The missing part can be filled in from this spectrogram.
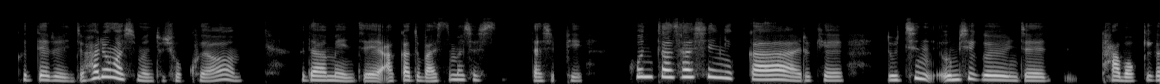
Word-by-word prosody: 그때를 195 -4 -2
인제 155 +2 -8
활용하시면 260 - +1
더 - - -18
좋고요. 170 +4 -4 0.6
그 200 - -10
다음에 190 -3 +2
인제 155 -1 -1
아까도 185 +3 -1
말씀하셨스 210 +7 -4 0.3
다시피 170 0 -7 0.5
혼자 350 -2 +4
사시니까 280 - +3
이렇게 180 +1 -4 0.4
"놓친 205 +5 0
음식을 210 -2 +2
인제 175 -1 -1 0.5
다 190 - +1
먹기가 170 +4 -2
200 Hz, 265 characters per minute, -23 LUFS, 175-225 Hz, 0.6 s, 혼자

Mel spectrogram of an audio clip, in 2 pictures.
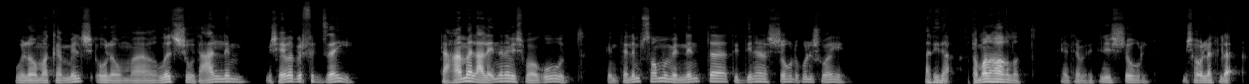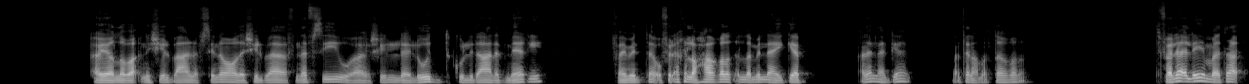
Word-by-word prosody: ولو 90 -1 +2
ما 90 - +1
كملش 110 +10 -1
ولو 95 -3 0
ما 90 -1 -3
غلِطْش 115 +7 +2
واتعلِّم 120 +3 0 0.2
مش - - -2
هيبقى 140 +4 +4
Perfect 140 -6 -6
زيي، 110 -2 +1 0.8
تَعَامَل 150 -2 +6
على 105 -2 +7
إن 140 - 0
أنا 145 - +3
مش 125 -6 0
موجود، 110 +4 -1 0.3
أنت - - -7
ليه 125 - 0
مُصمِّم 140 -2 -1
إن 105 +1 0
أنت 135 +1 +1
تدّيني 115 +5 -5
أنا 130 - 0
الشُّغل 120 +1 -3
كُلّ 125 0 -4
شوية؟ 110 -1 -5 0.7
قال - - -2
لي - - 0
لأ. - - -3 0.2
طَب - - +1
أنا 130 - +8
هاغْلط، 115 -7 +3 0.2
أنت - - -8
لمّا 90 -2 -6
تدّيني 105 +4 -5
الشُّغل 100 -1 -3 0.3
مش - - -4
هاقول - - +3
لك - - -1
لأ، - - -2 0.9
آه، - - +1
يالّا 95 -1 +5
بقى 90 +3 +2
نشيل 100 +1 -2
بقى 100 -1 +1
على 100 -1 0
نَفْسنا، 105 +4 -3
وأقعد 105 -2 +2
أشيل 100 +2 -3
بقى 100 -1 +1
في 95 - -11
نَفْسي 115 +3 -3
وأشيل 95 0 -3
Load 110 -1 -1
كُلّ 100 -2 -4
ده 100 - +2
على 100 -2 +2
دماغي، 115 - -2 0.6
فاهم 95 +1 -1
أنت؟ 105 0 -2
وفي - - -1
الآخر 115 +1 -1
لو 105 - +5
حاجة 110 +1 +4
غَلَط 120 +1 +1
إلّا 110 -2 -1
مين 115 0 -1
هيتْجاب، 100 0 +1 0.6
أنا 115 - 0
اللي 130 -5 -2
هاتْجاب، 125 +6 -4 0.4
ما - - -6
أنت - - -11
اللي - - 0
عملتها 105 - -4
غَلَط. 110 +1 -6 1.2
فلأ - - +5
ليه 150 +3 +4
ما 110 -7 +2
ت 130 +5 0
105 Hz, 195 wpm, -25 LUFS, 100-120 Hz, 1.2 s, أنا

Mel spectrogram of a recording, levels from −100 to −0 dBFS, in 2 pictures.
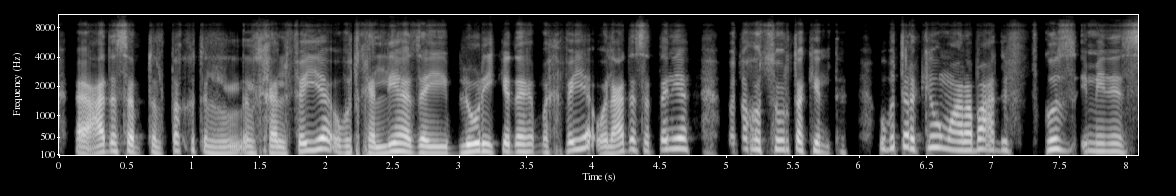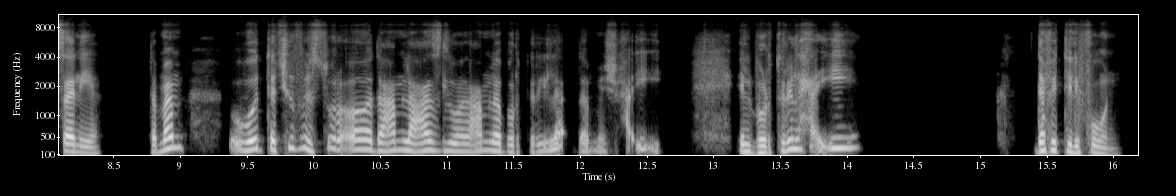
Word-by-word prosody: عدسة 170 +3 +4
بتلتقط 160 +3 -6
ال 140 -2 -3
الخلفية 155 - +3
وبتخلّيها 150 +2 +2
زي 145 -2 +2
بلوري 165 +6 +5
كده 170 -1 +1
مخفية، 195 - 0
والعدسة 185 +8 0
التانية 225 +6 +2 0.3
بتاخد 220 +3 -2
صورتك 210 -3 0
أنت، 155 -4 -4 0.3
وبتركّبهم 255 -1 0
على 200 -1 +4
بعض 225 -3 0
في 195 - -13 0.2
جزء 215 -5 0
من 180 -1 -2
الثانية، 160 -4 +1 0.4
تمام؟ 240 +10 +2 0.4
وأنت 210 +2 +2
تشوف 245 +4 -3
الصورة 215 +3 -2
آه 220 - +2
ده 195 -3 +1
عاملة 200 0 +1
عزل 190 +1 0
والّا 175 -1 -1
عاملة 190 -1 +1
بورتريه، 170 +1 -7
لأ 300 - -1
ده - - -3
مش - - -12
حقيقي - - -8 0.6
البورتريه 170 +5 +1
الحقيقي 245 +2 0 1.3
ده 190 - +5
في 195 - -2
التليفون. 145 -9 -1
185 Hz, 150 wpm, -23 LUFS, 160-215 Hz, 1.3 s, بلوري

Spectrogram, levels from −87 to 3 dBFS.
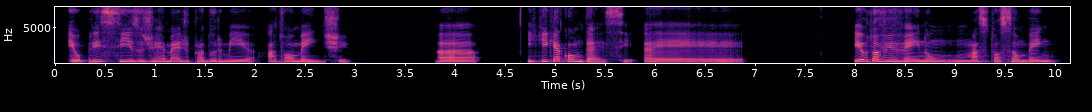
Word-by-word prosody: Eu 180 0 +2
preciso 220 +1 0
de 210 +1 -1
remédio 205 -2 0
pra 200 0 -4
dormir 200 -2 -1
atualmente, 185 - -2 1.8
hã, 200 - -3
e - - -2
que 265 +6 +2
que 260 - +1
acontece, 230 - +1
eh 165 - -2 1.1
eu 240 +3 +6
estou 300 +1 +8
vivendo 200 -8 +4
um 200 0 -3
uma 190 0 0
situação 200 -5 -1
bem 195 +1 0
200 Hz, 120 wpm, -26 LUFS, 180-215 Hz, 1.8 s, estou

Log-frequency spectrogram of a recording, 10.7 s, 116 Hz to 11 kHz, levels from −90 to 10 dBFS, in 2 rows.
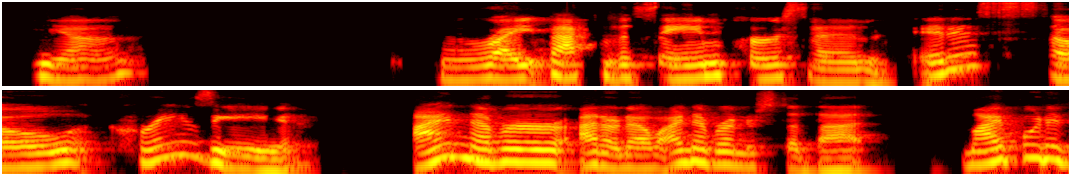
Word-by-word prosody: Yeah. 170 +2 -4 1.5
Right 165 +1 +1
back 180 +1 +6
to 200 - -4
the 185 0 -3
same 185 +2 +1
person. 145 -7 -4
It 215 +5 -1
is 340 +3 -5 0.3
so 180 +6 +1
crazy. 220 - -2 0.7
I 260 - +6
never 225 -5 +4
I - - +5
don't 175 -4 0
know, 160 -1 0
I 195 - +2
never 220 -3 +1
understood 175 -6 -6
that. 140 0 -2 0.5
My 200 +5 +3
point 265 +1 -1
of 240 - -1
185 Hz, 130 wpm, -21 LUFS, 165-220 Hz, 1.5 s, back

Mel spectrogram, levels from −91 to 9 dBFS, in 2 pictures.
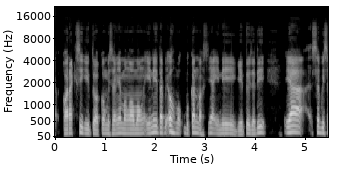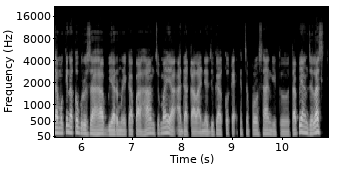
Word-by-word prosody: koreksi 145 +6 +3
gitu 135 -2 -2
aku 140 +3 -4
misalnya 135 +3 -1
mau 140 - 0
ngomong 135 +1 +2
ini 170 +6 +1
tapi 160 0 +3
oh 195 - +8
me 145 -1 -4
bukan 160 +3 0
maksudnya 140 +5 -2
ini 135 0 -1
gitu 115 +5 -1
jadi, 160 +7 -1 0.3
ya 180 +2 +8 0.2
sebisa 165 -2 +1
mungkin 155 +5 -3
aku 180 - 0
berusaha 125 -2 0
biar 115 0 0
mereka 115 +1 -3
paham 115 +7 -1
cuma 140 +4 -3
ya - - +1
ada 110 -2 -3
kalanya 95 +1 -2
juga 110 +4 -3
aku 135 - -10
kayak - - -7
keceplosan 120 -1 -6
gitu 100 0 -9
tapi 155 +10 0
yang 170 -5 -1
jelas 180 +6 +3
135 Hz, 190 wpm, -21 LUFS, 115-155 Hz, 0.3 s, oh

